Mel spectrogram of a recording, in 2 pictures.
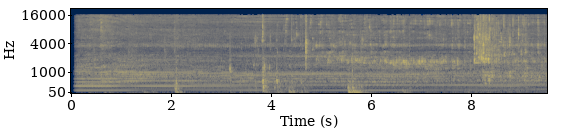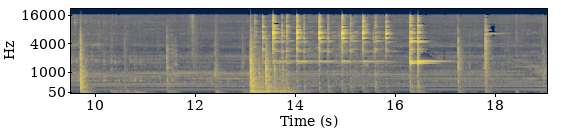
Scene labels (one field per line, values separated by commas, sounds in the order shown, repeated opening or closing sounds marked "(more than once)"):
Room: kitchen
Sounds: coffee machine, running water, cutlery and dishes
